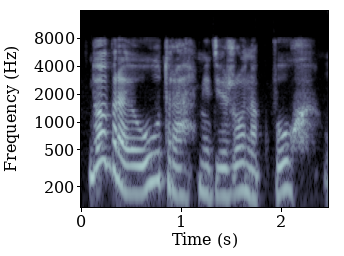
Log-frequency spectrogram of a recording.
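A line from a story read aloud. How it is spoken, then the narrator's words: Gloomy. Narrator (Russian): уныло ответил Иа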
